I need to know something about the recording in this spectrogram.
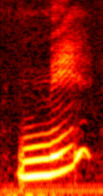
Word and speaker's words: né: Então, ne em italiano tem essa pronúncia do E muito fechada, ne, enquanto no português fica nem.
